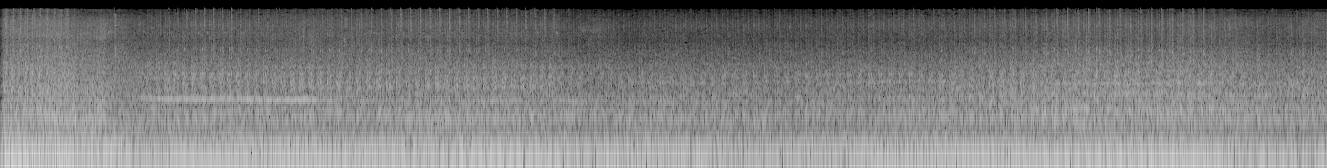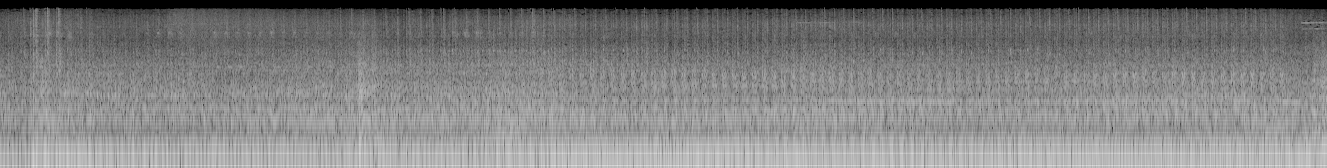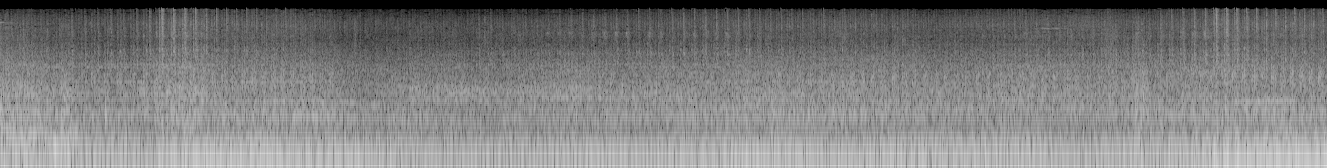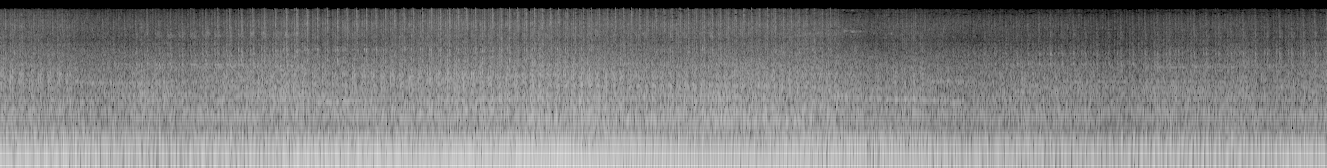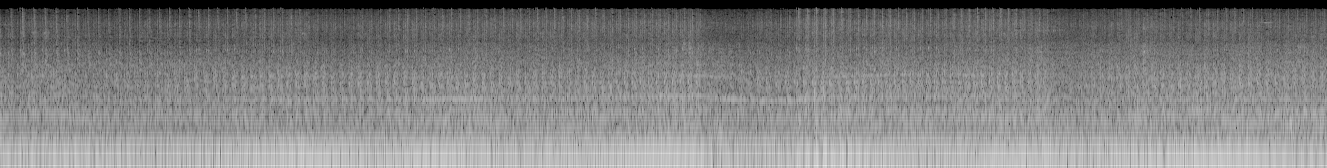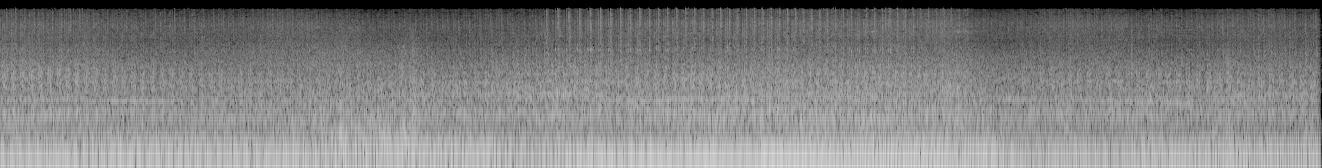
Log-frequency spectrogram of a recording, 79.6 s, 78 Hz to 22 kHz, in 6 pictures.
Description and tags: Construction Bulldozer Diesel
Bulldozer recorded with a Zoom H4N internal Microphones plus Sanken CS-3
Bulldozer, Construction, Diesel, Engine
